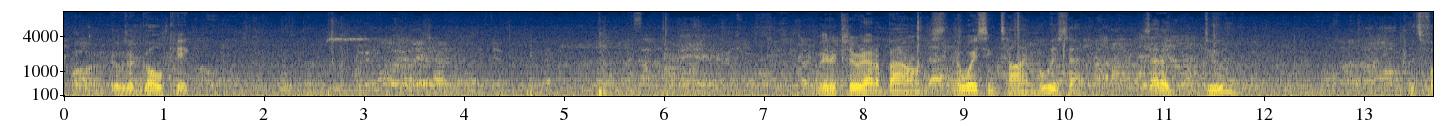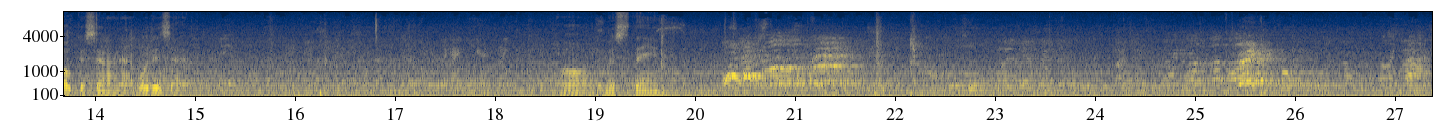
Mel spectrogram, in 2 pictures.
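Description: Young men and women shout to each other across a large echoing hall.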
